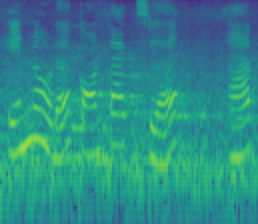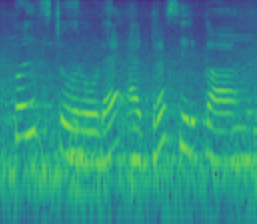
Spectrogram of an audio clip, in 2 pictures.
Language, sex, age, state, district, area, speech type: Tamil, female, 30-45, Tamil Nadu, Pudukkottai, rural, read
